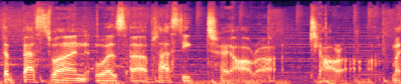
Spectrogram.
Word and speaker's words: Tiara: But I felt like the best one was Plastic Tiara.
